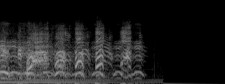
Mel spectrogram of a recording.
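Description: A person's rapid, high-pitched giggling, a quick run of rising-and-falling notes over a low steady hum. It cuts off abruptly about one and a half seconds in.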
